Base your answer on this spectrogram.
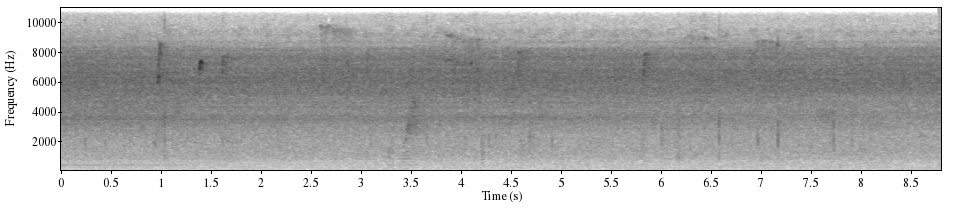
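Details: Cicadas in summer, when they are loud this time of year: a steady, unbroken high-pitched hiss-like drone fills the whole recording, with faint scattered ticks and a soft low hum underneath.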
